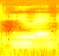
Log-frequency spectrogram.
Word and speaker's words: Ewen: And mine is at Jade Ewen, M-U-A. People always spell my surname wrong. It's E-W-E-N. Jade Ewen, M-U-A.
